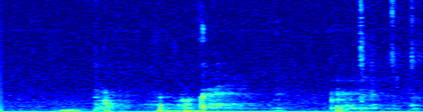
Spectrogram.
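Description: Low steady hum with a few faint clicks and soft breaths or mouth noises close to the microphone, while a new line is opened with the computer keyboard in the code editor.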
